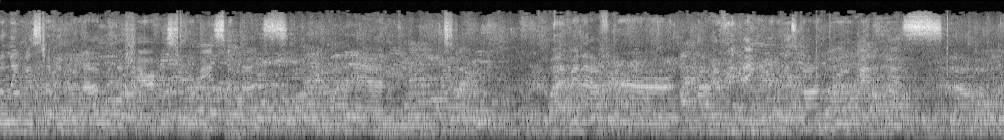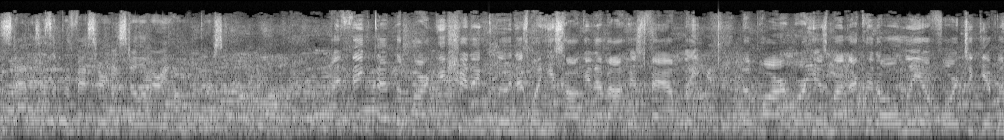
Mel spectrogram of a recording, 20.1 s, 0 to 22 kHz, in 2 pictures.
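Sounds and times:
many people talking at once: 0:00.0 - 0:20.0.

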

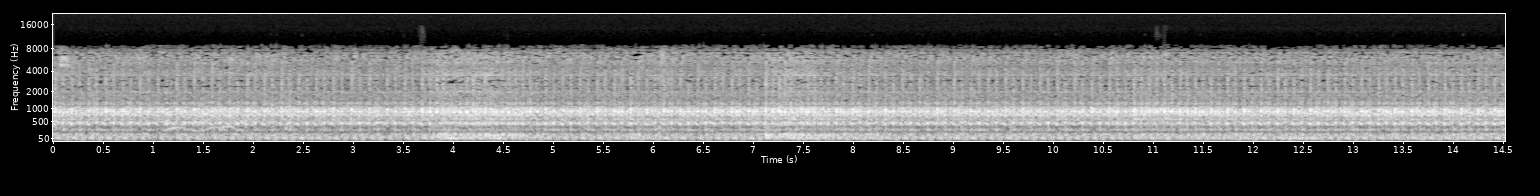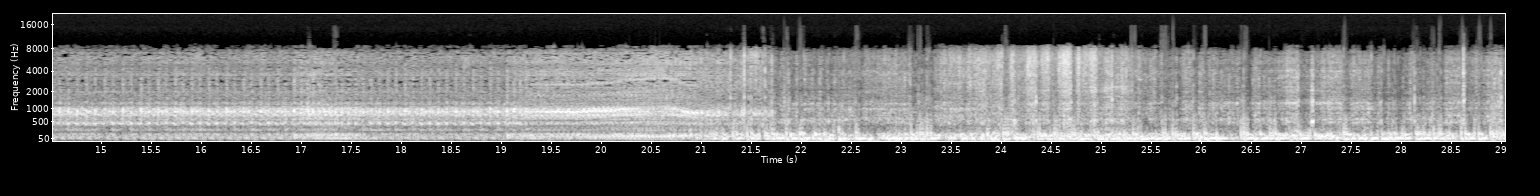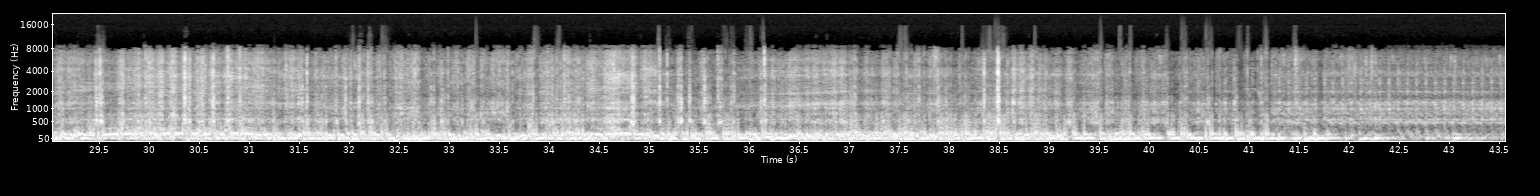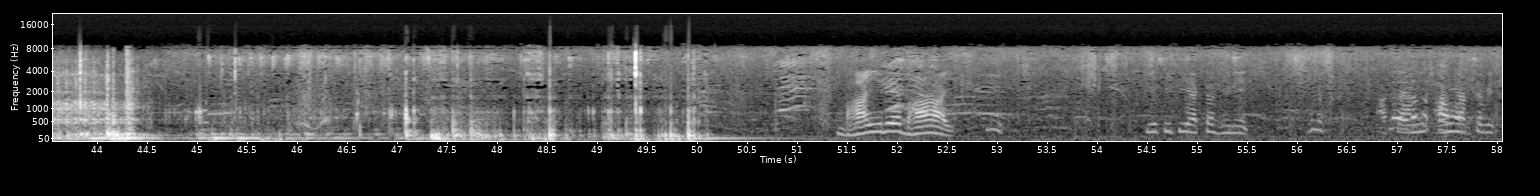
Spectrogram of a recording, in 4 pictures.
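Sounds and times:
motorcycle engine: 0:00.0 - 0:52.4.

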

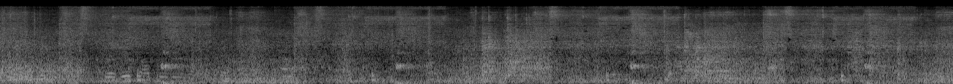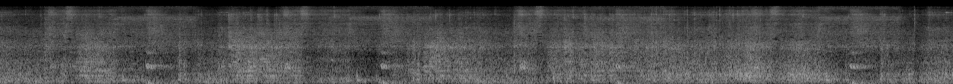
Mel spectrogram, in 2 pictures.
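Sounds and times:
mechanical clatter: 0:00.0 - 0:19.0.

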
